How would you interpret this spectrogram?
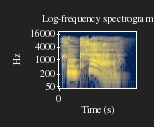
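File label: "concur", British English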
